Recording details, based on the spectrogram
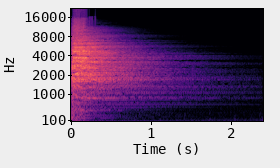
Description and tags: crash 2 hit 1
This was a hard hit on my trash can of a 14" cymbal.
